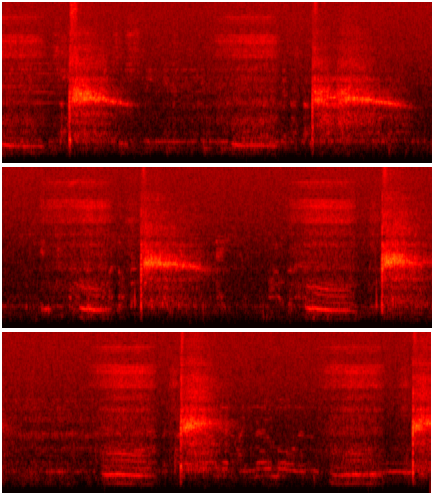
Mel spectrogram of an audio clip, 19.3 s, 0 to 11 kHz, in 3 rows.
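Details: Snoring from a big man, called a whispering snore: breathy, whistling, whispery, high-pitched sounds repeating about every four seconds, roughly 17 breaths a minute.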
